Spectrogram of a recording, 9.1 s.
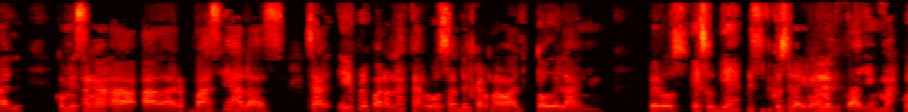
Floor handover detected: No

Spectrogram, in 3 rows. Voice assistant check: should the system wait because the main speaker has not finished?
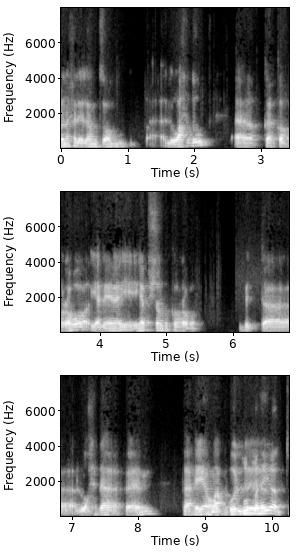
No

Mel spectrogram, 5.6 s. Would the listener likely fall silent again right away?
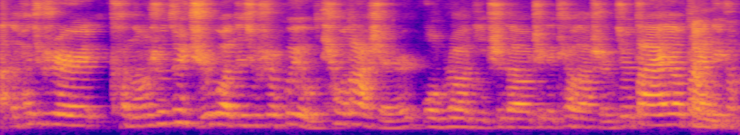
Yes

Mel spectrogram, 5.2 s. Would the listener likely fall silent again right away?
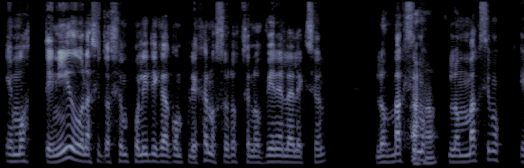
Yes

